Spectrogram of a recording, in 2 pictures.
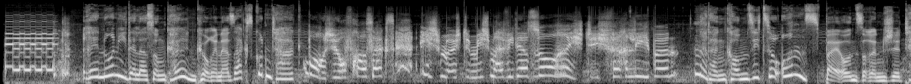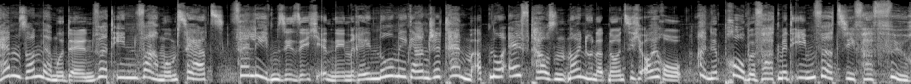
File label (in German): werbung; twingo je t aime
